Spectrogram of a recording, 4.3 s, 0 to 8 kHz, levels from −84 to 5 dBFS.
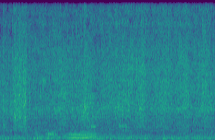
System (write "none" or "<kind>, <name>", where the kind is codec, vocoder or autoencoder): vocoder, WaveNeXt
